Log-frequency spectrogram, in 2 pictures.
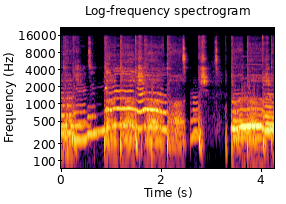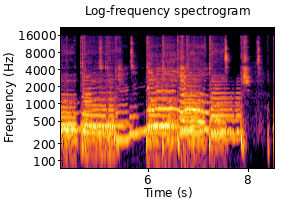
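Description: Wordless a cappella singing: a short melodic phrase sung, a brief break about three seconds in, then the phrase again.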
